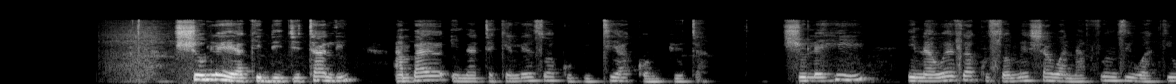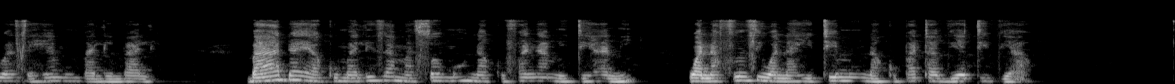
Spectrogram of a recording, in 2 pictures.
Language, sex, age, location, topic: Swahili, female, 50+, Nairobi, education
